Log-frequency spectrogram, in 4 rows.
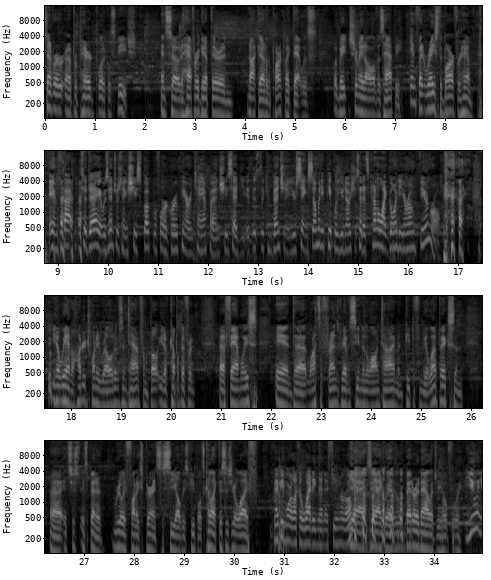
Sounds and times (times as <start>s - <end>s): Male speech, man speaking: 0.0s - 9.0s, 17.6s - 34.9s
Conversation: 0.0s - 34.9s
Music: 0.0s - 34.9s
Narration, monologue: 0.0s - 34.9s.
